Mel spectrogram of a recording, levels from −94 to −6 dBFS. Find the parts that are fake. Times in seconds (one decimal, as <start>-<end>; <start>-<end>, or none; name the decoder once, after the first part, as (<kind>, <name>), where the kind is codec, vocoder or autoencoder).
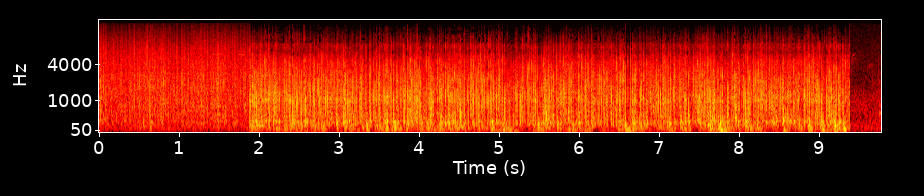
none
